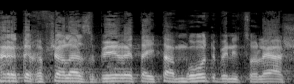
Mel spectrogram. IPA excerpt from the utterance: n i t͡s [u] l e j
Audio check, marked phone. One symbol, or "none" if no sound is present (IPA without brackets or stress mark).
o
